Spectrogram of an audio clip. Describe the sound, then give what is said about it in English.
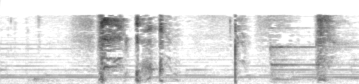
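A string of rough throat clearings and short coughs before going on air on the radio, about five harsh bursts spread over several seconds, one of them a sharp single cough, over a steady low electrical hum with no talking. “So clear any phlegm out of your throat before you go on the air, because it sounds awful if you have like a oh yeah, like a crunchy throat.”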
